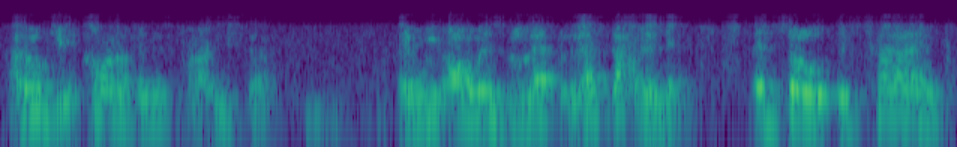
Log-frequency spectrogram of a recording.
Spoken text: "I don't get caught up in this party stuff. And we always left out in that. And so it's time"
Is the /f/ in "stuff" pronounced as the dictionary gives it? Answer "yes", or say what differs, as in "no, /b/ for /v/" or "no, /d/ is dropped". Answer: no, /f/ is dropped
